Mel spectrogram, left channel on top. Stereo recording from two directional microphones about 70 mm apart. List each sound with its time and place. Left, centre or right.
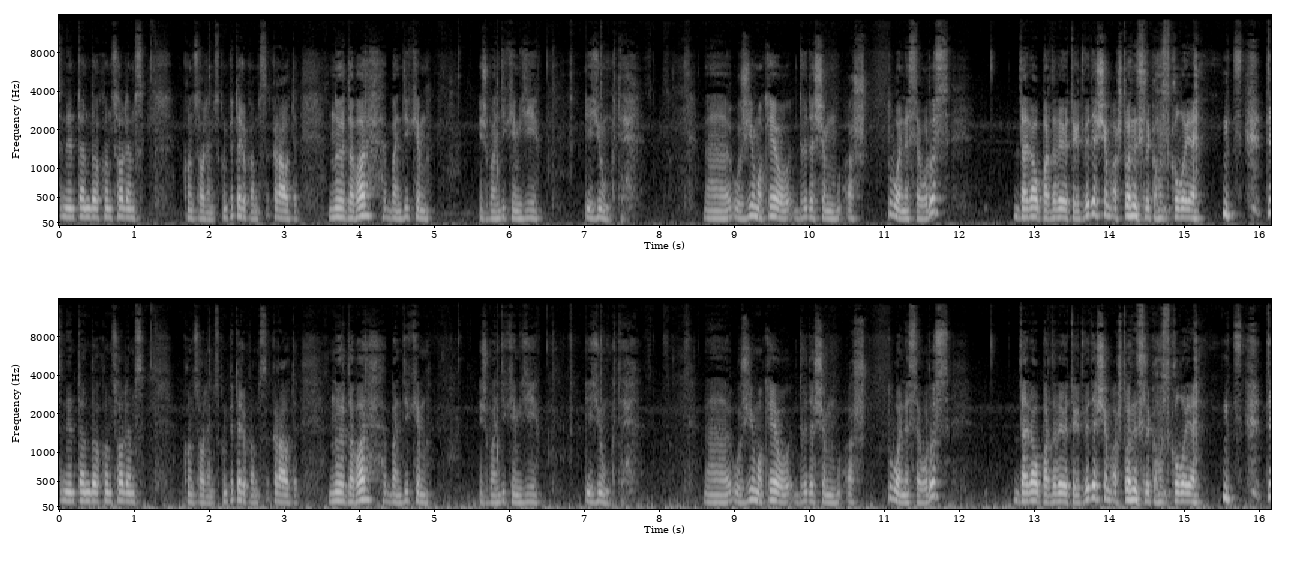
0.0 s speech: right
